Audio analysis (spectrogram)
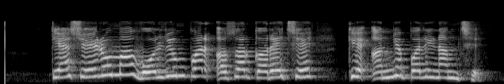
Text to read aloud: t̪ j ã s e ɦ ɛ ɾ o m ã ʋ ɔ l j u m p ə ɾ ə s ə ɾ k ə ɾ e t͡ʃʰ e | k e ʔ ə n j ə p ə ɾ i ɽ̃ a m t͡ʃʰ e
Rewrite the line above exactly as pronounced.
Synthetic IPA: t̪ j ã ʃ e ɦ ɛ ɾ o m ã ʋ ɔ l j u m p ə ɾ ə s ə ɾ k ə ɾ e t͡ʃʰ e | k e ʔ ə n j ə p ə ɾ i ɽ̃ a m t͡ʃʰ e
